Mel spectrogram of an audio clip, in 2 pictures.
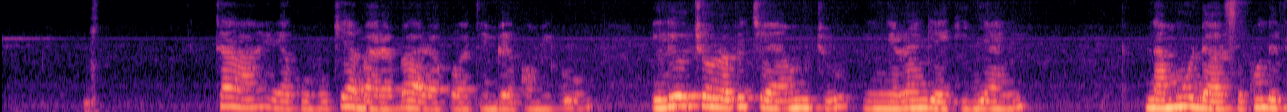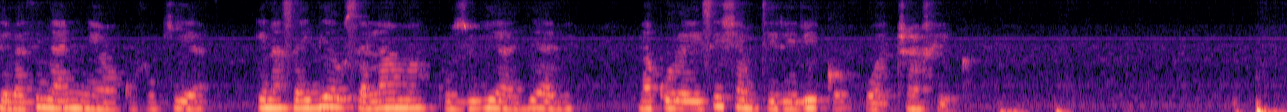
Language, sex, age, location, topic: Swahili, female, 18-24, Dar es Salaam, government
